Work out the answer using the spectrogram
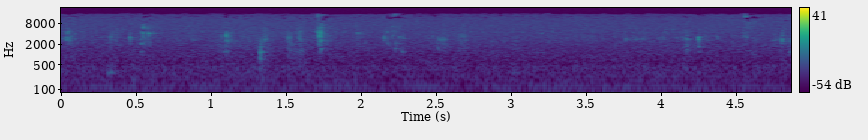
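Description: Faint chewing of broiled lobster tail meat with the mouth closed: a few scattered soft, wet mouth clicks.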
